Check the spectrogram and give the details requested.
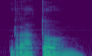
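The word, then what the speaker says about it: ratón: two main pronunciations okay when it appears at the very beginning of a word like in rido fast or when it's doubled r r r we have a combination of two RS double which sounds very strong like in pero but also it sounds a strong if is a single r at the beginning of the war for example Raton perro is in the middle but there are two RS perro means dog Raton means Mouse is at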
